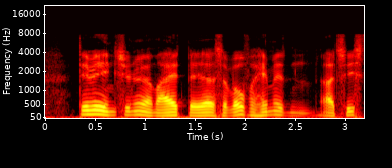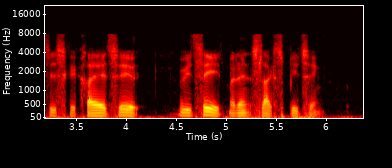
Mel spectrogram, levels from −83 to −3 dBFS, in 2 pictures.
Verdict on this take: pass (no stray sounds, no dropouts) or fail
pass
